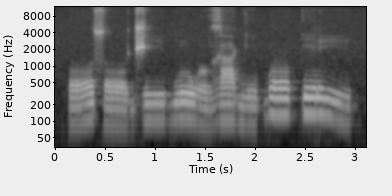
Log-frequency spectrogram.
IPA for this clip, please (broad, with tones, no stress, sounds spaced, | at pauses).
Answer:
oː˨˦ s oː˨ d͡ʒ iː˧ b ũ˧ w ɔ̃˨ ɣ a˧ ɡ ĩ˨ ɓ oː˦ k ĩ˦ ɾ iː˦˨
